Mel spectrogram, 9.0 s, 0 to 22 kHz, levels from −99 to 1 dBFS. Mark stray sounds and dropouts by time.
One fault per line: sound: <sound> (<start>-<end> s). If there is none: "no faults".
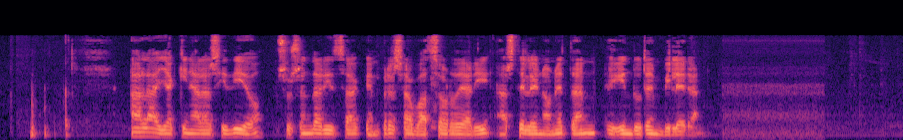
no faults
